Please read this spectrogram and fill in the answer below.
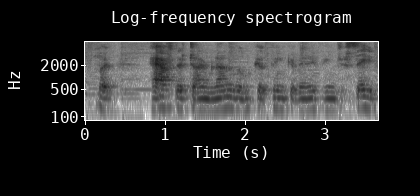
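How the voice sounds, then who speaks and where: Over music in the background, a woman speaks in a very deep, low pitch with fairly even intonation. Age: 80s+. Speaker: retired teacher. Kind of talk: interview answer.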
